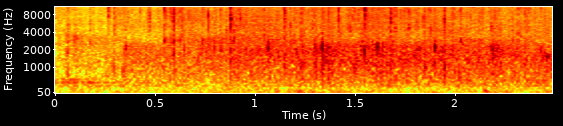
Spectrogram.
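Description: Audience applause at a State of the City 2023 address, steady clapping from a crowd filling the whole stretch at moderate level with no voice over it.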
